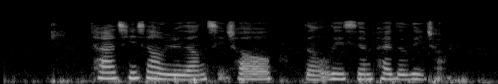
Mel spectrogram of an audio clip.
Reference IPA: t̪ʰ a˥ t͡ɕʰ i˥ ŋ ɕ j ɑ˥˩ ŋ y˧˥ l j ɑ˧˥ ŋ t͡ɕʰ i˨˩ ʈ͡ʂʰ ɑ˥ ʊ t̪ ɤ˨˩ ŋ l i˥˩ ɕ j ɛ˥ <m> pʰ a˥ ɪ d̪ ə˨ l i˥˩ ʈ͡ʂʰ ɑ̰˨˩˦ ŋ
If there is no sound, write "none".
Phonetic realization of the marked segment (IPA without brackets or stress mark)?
n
